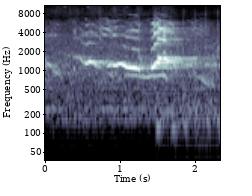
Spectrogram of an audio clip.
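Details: Four-week-old German Shorthaired Pointer puppy from a litter, uttering a loud, drawn-out whine that wavers and dips, then breaks into a sharper rising yelp before trailing off into a fading whimper.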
